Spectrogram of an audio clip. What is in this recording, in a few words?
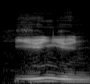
"yun yuhn", Cantonese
